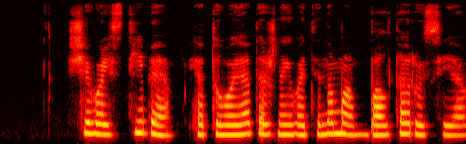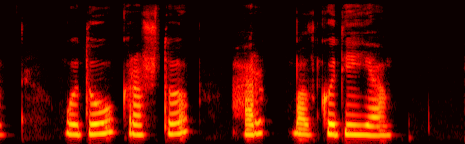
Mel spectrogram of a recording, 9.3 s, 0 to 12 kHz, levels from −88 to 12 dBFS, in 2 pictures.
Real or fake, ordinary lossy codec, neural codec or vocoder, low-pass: real; AAC, 64 kbps; none; 10.8 kHz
